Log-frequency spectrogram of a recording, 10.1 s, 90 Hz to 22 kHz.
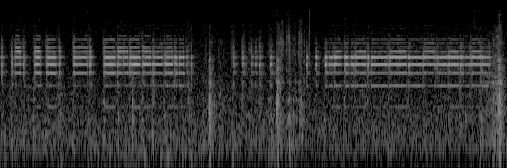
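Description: Corona DS939MG digital servo buzzing with a high-pitched whine as it holds its position against a hand pushing its arm in a gear-slop test: short pulses at first, then two longer steady stretches, with a few clicks in between.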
